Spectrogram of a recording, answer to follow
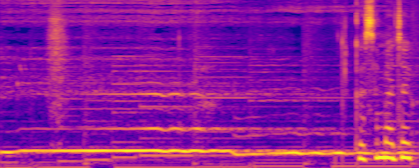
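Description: Slow background music: a melody of long held notes that step from pitch to pitch over a soft, steady low accompaniment.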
